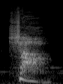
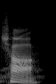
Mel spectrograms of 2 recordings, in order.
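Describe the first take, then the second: First: The word begins with an 'sh' sound. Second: The word begins with a 'ch' sound. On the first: This is how a character from a show says it. "every now and then I say sha" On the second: This is how Japanese speakers say it. "I think it's cha. That's how the Japanese say it"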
